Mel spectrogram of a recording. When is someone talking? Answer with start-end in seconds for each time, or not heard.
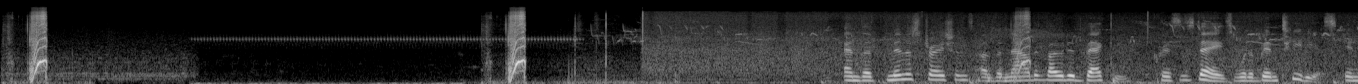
8.4-13.5.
